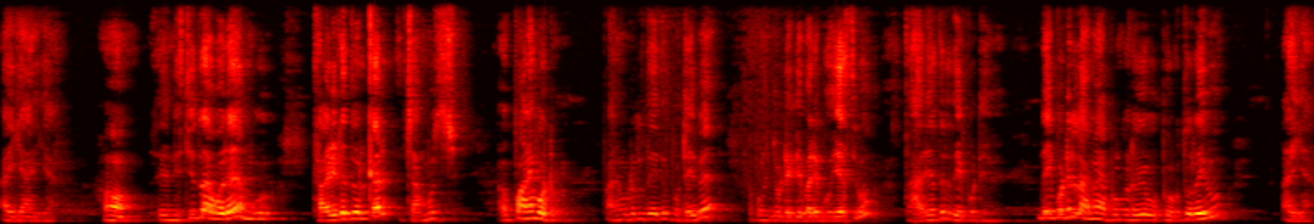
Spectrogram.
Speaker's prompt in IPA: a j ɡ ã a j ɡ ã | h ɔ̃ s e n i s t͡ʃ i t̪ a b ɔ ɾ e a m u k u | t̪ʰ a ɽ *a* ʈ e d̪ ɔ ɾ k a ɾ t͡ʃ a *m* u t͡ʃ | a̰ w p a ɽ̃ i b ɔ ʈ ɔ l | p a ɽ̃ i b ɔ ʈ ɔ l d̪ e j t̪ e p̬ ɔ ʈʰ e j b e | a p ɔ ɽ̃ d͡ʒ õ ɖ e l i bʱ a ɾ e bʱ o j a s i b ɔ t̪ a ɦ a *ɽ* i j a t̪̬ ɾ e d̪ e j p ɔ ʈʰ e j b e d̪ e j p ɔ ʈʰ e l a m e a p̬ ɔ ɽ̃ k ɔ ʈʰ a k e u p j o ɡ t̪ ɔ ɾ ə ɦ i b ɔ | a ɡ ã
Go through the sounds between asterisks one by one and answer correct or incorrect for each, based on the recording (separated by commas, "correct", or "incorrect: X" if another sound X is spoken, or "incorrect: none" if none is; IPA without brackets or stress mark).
incorrect: i, correct, incorrect: ɾ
